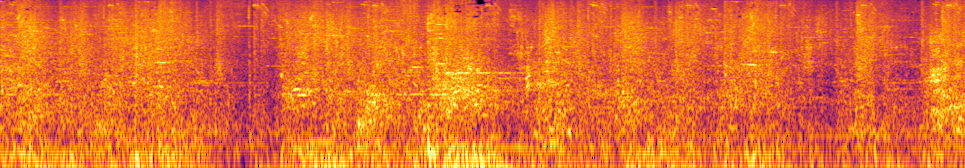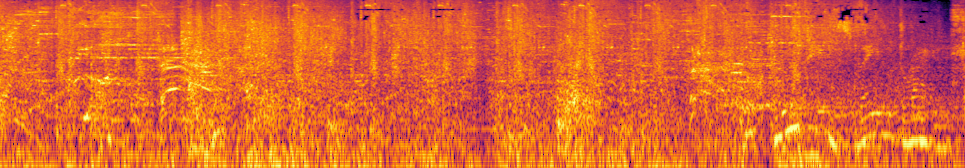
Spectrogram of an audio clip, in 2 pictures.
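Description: Fantasy battle sound effects of spells and sword strikes crackle and whoosh in quick succession.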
